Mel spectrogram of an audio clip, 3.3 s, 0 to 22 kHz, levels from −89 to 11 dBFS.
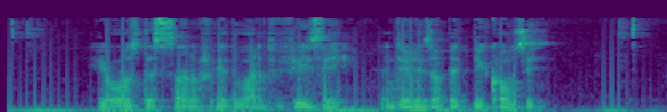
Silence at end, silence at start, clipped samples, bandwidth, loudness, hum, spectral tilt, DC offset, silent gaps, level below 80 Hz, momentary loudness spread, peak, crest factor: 0.05 s; 0.05 s; under 0.1%; 11.5 kHz; -23 LUFS; none; -3.5 dB/octave; under 0.1%; none; -38 dBFS; 17 LU; -6 dBFS; 20 dB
